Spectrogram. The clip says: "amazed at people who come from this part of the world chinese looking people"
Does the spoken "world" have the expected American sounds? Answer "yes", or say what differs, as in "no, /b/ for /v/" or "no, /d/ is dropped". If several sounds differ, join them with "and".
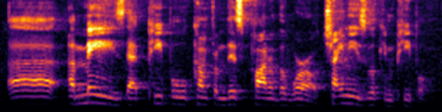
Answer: yes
